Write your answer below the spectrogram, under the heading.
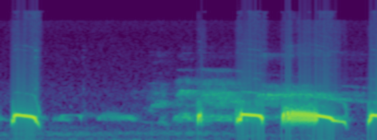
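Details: Spotted dove kept as a decoy, cooing in thúc gù and gáy gọi styles. Low coo notes with falling ends come in a loose series around a long purring note, with soft murmuring and a faint high tone beneath.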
